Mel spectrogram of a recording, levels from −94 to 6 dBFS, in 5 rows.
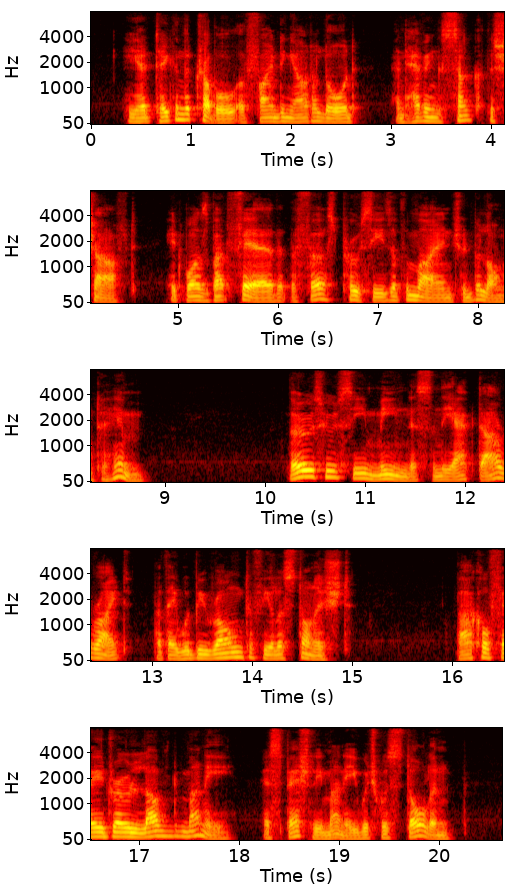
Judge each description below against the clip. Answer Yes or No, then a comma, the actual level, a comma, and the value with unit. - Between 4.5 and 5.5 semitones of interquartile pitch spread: Yes, average, 5.1 semitones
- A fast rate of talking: No, average, 160 wpm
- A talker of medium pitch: No, low, 100 Hz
